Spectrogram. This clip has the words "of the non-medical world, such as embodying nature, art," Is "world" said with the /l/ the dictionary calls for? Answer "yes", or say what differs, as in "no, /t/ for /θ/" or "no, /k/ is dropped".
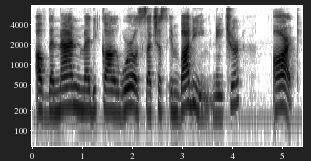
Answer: yes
